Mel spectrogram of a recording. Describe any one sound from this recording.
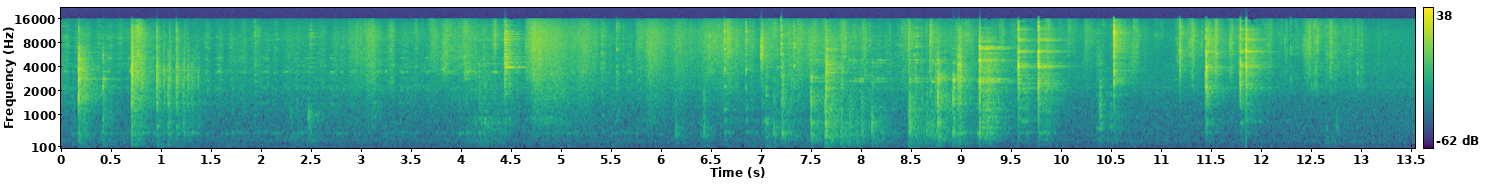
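A whisk clinks and scrapes against a bowl.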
